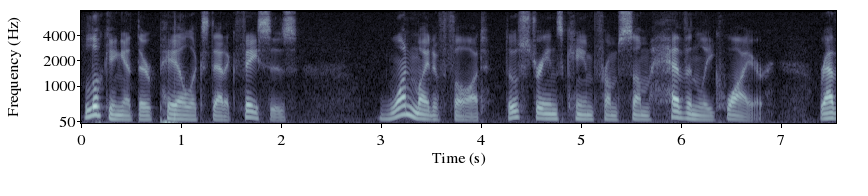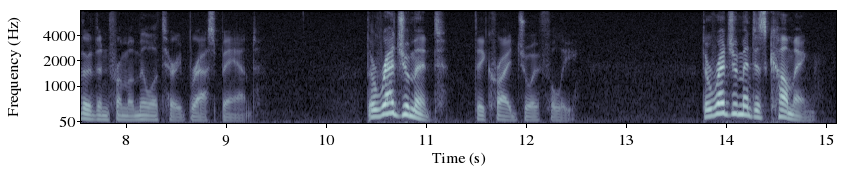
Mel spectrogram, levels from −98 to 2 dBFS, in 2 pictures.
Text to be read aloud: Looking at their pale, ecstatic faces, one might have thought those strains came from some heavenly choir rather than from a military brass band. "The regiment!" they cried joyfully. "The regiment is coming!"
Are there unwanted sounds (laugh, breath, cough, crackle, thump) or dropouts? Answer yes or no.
no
